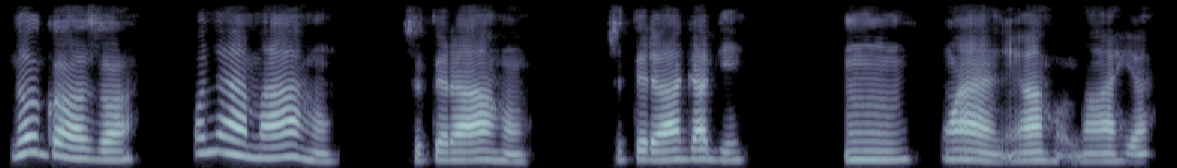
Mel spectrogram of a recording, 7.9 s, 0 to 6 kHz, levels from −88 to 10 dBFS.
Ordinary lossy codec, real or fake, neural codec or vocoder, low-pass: none; fake; codec, 16 kHz, 4.8 kbps, FACodec; 5.4 kHz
